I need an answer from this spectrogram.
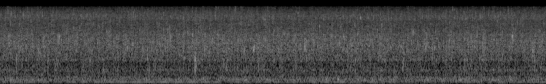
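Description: Breaded carp pieces frying in hot oil in a skillet: a steady sizzle with small crackles.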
